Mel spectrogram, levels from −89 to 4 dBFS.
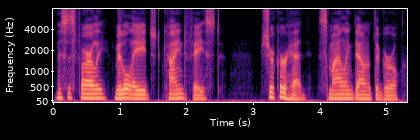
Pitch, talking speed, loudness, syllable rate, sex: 130 Hz, 160 wpm, -17 LUFS, 4.2 syllables/s, male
